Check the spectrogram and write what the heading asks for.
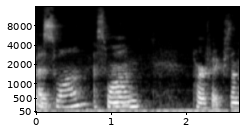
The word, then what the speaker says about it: aswang: How did you pronounce it? Because you said Aswang. Aswang.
